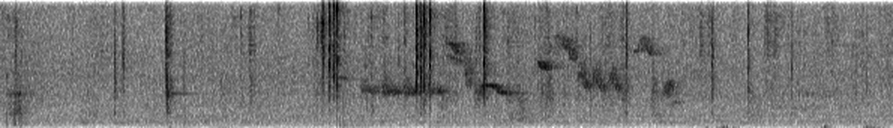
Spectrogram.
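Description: Small birds chirping several times, with short high notes and quick glides about two to four seconds in. A few faint sharp clicks come from a ring spanner working the nut on a bicycle brake cable clamp.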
